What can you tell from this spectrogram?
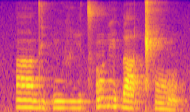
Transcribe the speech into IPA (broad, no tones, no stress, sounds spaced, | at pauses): ãː d i ʔ ĩ v i t͡sʼ õ ɗ ĩ ɗ a ǁʰ õ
